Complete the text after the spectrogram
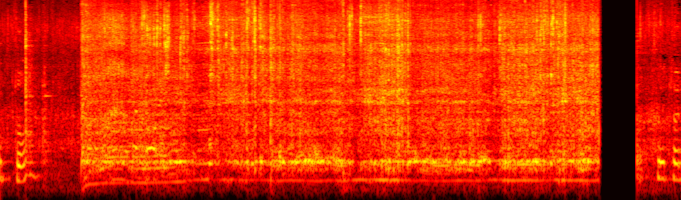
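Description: A hand blender whirs steadily.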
